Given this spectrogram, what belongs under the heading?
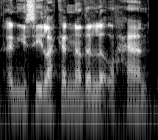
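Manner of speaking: usual speaking voice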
